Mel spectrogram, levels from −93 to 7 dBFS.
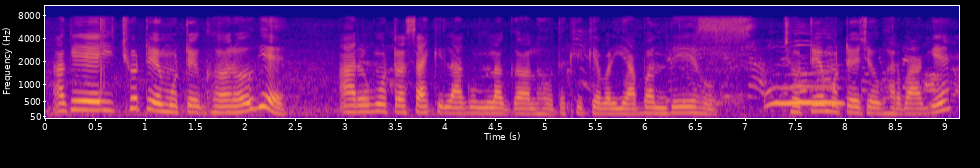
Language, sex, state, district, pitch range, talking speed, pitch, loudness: Magahi, female, Bihar, Jamui, 155-230 Hz, 185 wpm, 180 Hz, -25 LUFS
